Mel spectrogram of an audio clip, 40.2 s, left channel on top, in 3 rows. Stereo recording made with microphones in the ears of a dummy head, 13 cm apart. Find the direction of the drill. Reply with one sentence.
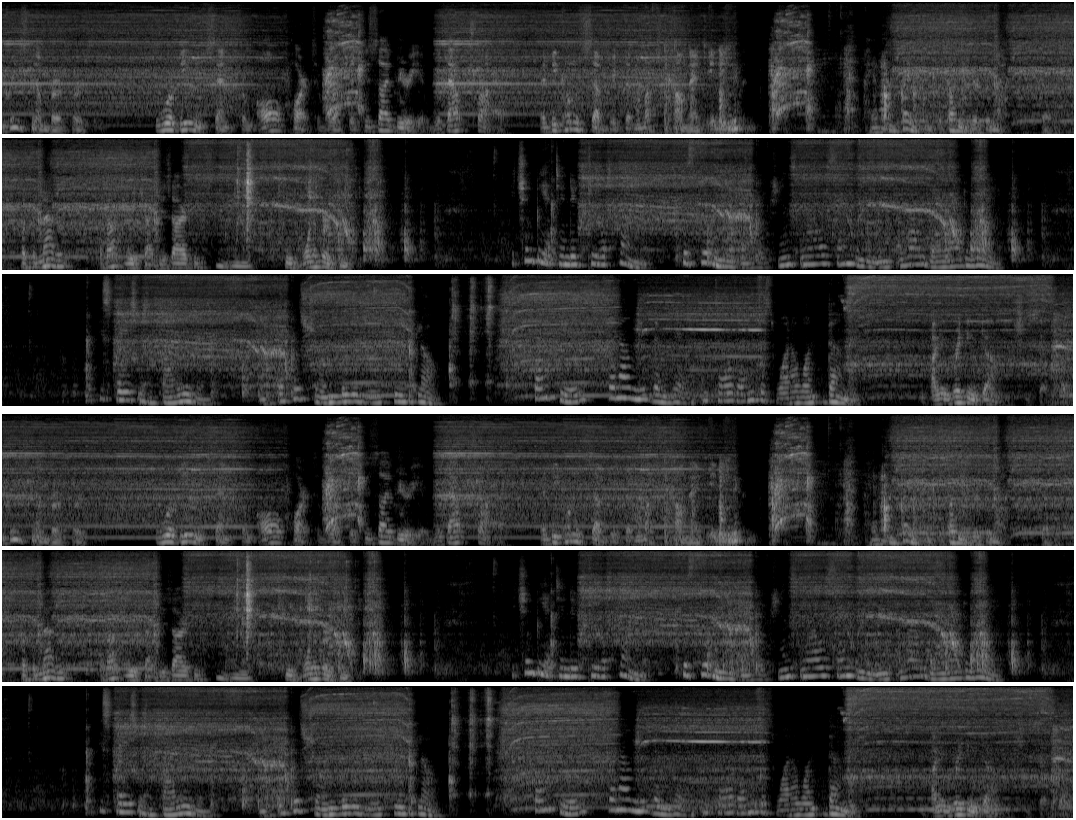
In this clip you hear the drill on the right.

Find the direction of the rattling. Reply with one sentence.
In this clip you hear the rattling on the right.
